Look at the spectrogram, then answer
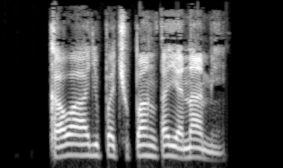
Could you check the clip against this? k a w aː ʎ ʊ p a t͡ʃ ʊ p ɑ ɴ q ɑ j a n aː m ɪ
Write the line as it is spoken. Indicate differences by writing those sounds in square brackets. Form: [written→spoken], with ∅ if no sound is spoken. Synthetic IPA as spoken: k a w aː ʎ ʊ p a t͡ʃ ʊ p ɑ ɴ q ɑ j a n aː m ɪ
